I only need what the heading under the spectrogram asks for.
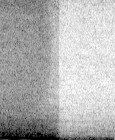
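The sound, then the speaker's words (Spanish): Tequila poured into a hot frying pan sets off a sudden sizzle: a soft hiss jumps to a loud, bright, steady spray-like hissing partway through. “Pones el sartén, sácalo un poco. ¿Lo saco? Hazle así, eso, ahora pon el tequila.”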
